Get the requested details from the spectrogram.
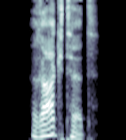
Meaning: inflection of ragen: 1. second-person plural preterite 2. second-person plural subjunctive II
- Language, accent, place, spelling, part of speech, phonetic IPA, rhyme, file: German, Germany, Berlin, ragtet, verb, [ˈʁaːktət], -aːktət, De-ragtet.ogg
